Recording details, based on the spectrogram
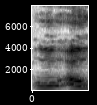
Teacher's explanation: ओ दौतोः कण्ठौष्ठम्, अर्थात कंठः अस्ति और पुनः ओष्ठम अस्ति। कंठ ओष्ठम, आप ओ औ का प्रयोग करिए, देखिए वो एक कंठ से भी उच्चारण निकलेगा और दूसरा ओष्ठ भी आपका स्पर्श करेंगे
